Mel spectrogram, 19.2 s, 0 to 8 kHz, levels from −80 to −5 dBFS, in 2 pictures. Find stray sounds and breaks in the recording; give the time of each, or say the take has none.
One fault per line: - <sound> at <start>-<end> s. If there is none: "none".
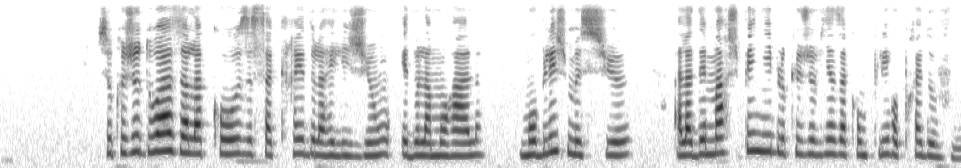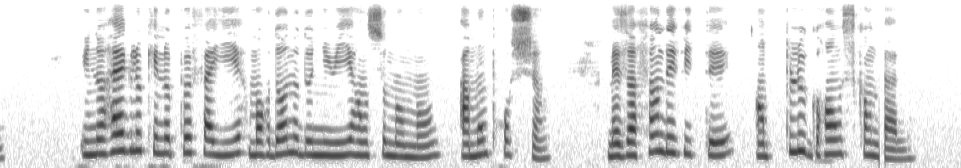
- dropout at 18.4-18.5 s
